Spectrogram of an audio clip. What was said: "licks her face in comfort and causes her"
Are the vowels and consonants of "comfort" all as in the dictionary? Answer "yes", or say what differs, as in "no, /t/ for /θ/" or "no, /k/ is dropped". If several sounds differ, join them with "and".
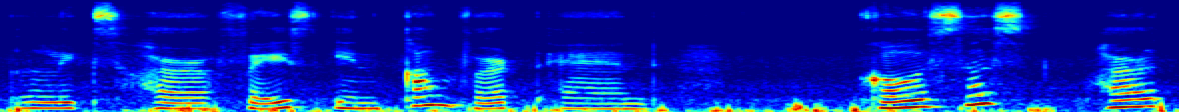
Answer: yes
